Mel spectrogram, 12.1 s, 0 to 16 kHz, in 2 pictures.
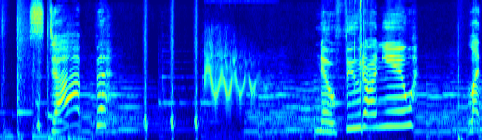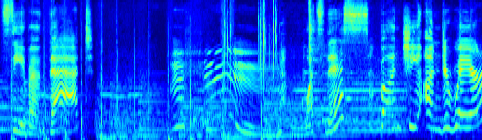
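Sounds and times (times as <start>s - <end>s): light background music: 0.0s - 12.0s
cartoon boing sound effect: 2.5s - 3.3s.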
